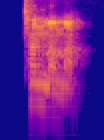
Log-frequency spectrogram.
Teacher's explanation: Tut plus mama, tun mama. So the T has assimilated to the following nasal. Any nasal is going to make the T go to an N.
